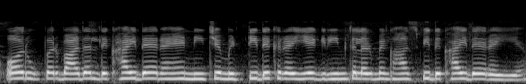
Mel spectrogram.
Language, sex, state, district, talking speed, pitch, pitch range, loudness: Hindi, female, Jharkhand, Jamtara, 250 wpm, 260 Hz, 250-275 Hz, -13 LUFS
